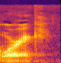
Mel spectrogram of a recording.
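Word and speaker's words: Oriq: how do you say that? Orc? – We're going to go Auric. – Auric? Nice.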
